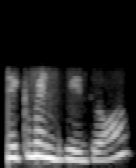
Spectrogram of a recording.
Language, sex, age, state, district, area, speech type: Sindhi, female, 18-30, Gujarat, Kutch, rural, conversation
